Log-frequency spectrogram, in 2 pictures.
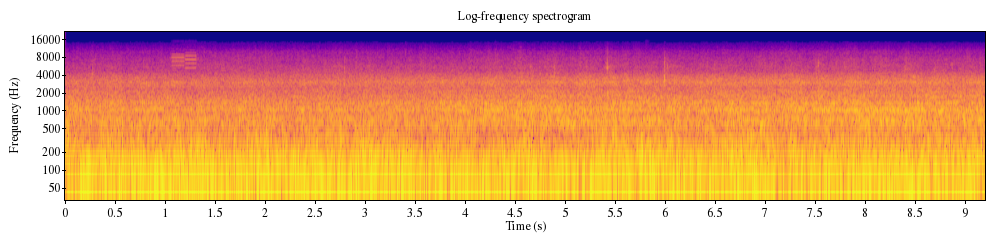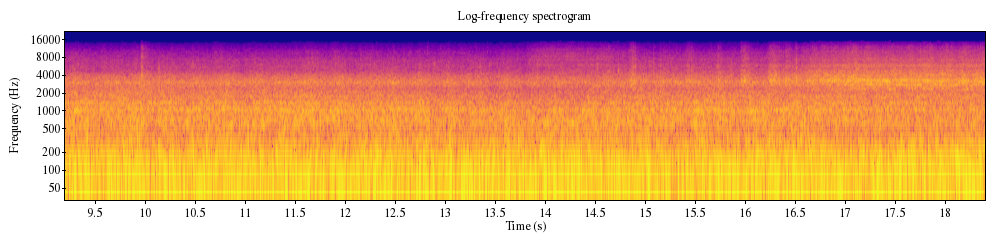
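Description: Wind rushes loudly past the microphone outdoors.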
